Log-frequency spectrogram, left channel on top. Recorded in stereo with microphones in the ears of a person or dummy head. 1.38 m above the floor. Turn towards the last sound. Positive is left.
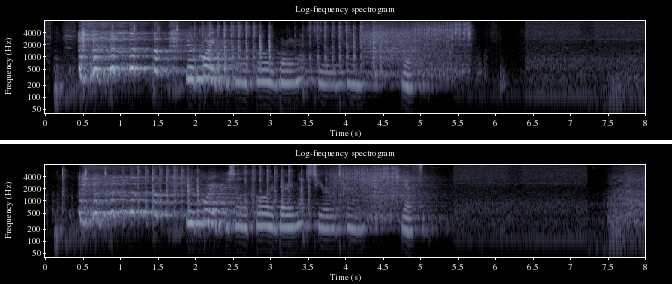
turn(degrees=20)  # may be behind; listen again after turning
